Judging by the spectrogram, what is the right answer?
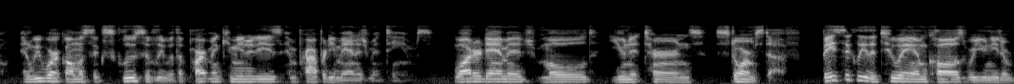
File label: voicemail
